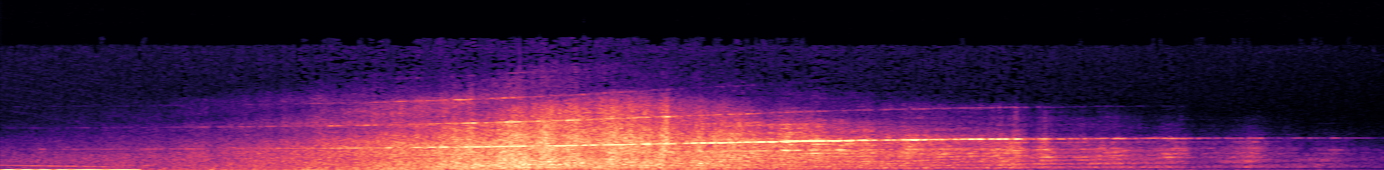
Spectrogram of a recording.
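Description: Deep bass and gliding synth tones cut off about a second in, and an aircraft flying over takes over: a rush of engine noise with a faint rising whine that swells to a peak mid-way, then fades away.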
